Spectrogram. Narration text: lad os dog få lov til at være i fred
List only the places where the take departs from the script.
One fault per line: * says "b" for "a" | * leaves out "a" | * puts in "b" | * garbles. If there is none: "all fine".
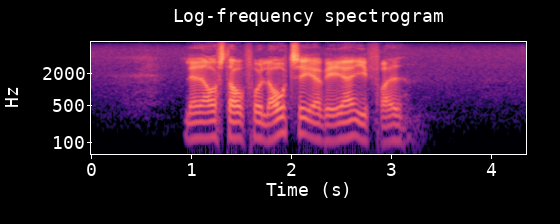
all fine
